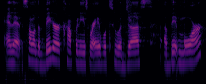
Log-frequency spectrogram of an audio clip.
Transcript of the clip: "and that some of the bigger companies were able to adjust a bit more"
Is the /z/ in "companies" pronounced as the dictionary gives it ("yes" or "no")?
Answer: yes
